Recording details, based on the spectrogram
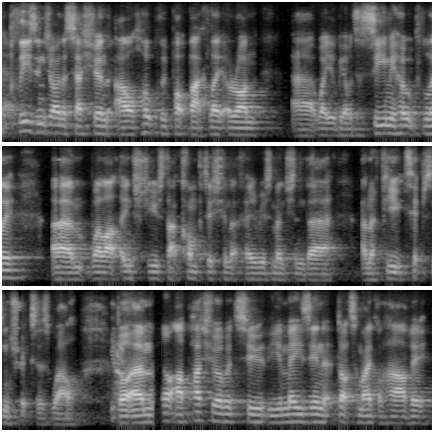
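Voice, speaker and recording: A man's voice: on the low side, fast talker, few pauses. A man hosting a webinar, introducing the speaker in an upbeat, chatty way with fillers. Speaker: webinar host. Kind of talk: casual introduction. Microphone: video call. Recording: muffled online call audio.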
